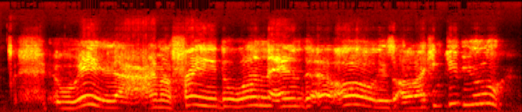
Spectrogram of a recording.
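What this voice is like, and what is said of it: Put-on French accent. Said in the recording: “with a French accent”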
